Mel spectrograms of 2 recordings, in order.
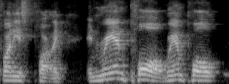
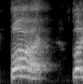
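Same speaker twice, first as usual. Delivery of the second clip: high, louder flustered sputter; imitating a TV reporter sputtering when cut off; flustered stammer; 11 semitones higher, 6 dB louder than usual. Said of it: "she kept saying".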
